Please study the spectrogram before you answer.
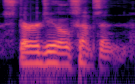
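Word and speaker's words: Sturgill Simpson: sturgeon s-t-u-r-g-i-l-l simpson s-i-m-p-s-o-n it's spelled just like it sounds sturgeon simpson he's a new country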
